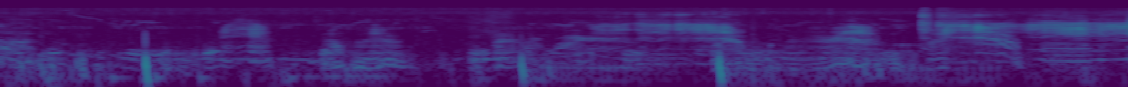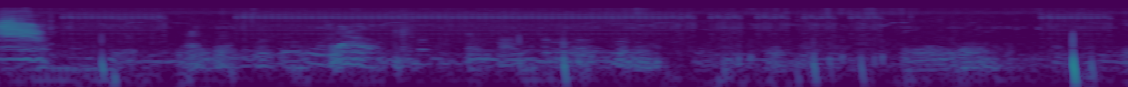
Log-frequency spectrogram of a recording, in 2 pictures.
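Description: Lion cubs making rough growls, grunts and whining moans in irregular bursts while they feed.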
